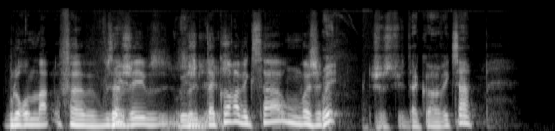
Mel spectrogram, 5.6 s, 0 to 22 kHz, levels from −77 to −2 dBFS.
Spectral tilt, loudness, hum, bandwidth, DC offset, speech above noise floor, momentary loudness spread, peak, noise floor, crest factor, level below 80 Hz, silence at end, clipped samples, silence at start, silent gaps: -7 dB/octave; -20 LUFS; none; 16 kHz; under 0.1%; 43 dB; 12 LU; -2 dBFS; -62 dBFS; 18 dB; -54 dBFS; 0.8 s; under 0.1%; 0.05 s; none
